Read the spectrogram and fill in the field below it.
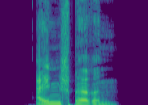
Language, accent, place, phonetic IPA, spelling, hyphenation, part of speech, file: German, Germany, Berlin, [ˈaɪ̯nˌʃpɛʁən], einsperren, ein‧sper‧ren, verb, De-einsperren.ogg
- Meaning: to lock up, to imprison, to jail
